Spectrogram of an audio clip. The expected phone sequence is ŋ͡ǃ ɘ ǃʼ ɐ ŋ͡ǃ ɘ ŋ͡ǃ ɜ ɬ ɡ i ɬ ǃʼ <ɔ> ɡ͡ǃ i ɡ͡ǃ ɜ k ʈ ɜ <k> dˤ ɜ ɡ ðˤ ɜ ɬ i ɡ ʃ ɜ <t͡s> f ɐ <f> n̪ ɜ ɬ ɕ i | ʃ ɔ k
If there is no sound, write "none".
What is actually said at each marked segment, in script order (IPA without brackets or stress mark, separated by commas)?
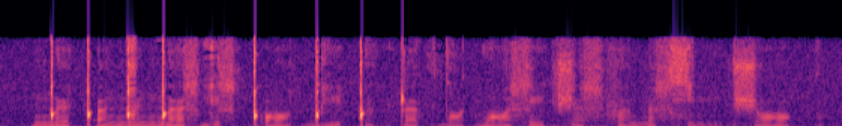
ɔ, k, ɬ, none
